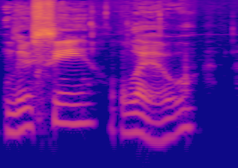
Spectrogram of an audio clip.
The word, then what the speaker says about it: Lucy Liyou: The next artist goes under the name Lucy Liu. And yes, it is in part a tribute to the actor Lucy Liu, but this person spells the artist name differently. It's spelled Lucy like Lucy and Liu like L-I-Y-O-U.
